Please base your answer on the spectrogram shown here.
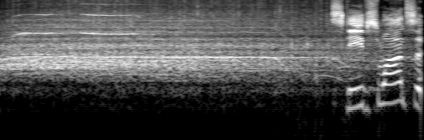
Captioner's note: applause, cheering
